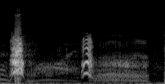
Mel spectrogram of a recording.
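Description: A Karelian Bear Dog trained for the National Park Service barks twice, two sharp close barks spaced under a second apart, with a short soft whine between and a faint yip at the end.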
